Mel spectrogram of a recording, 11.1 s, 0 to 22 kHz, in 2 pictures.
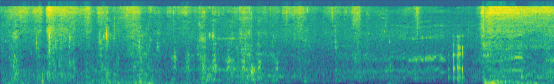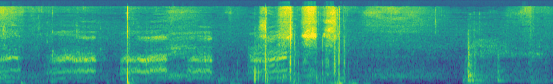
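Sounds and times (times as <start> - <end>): hens clucking: 0.0 - 8.8.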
